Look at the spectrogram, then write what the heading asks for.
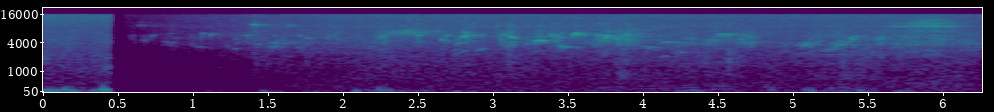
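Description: Faint outdoor ambience with small birds chirping in the distance. A low wind rumble on the microphone cuts off abruptly about half a second in.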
